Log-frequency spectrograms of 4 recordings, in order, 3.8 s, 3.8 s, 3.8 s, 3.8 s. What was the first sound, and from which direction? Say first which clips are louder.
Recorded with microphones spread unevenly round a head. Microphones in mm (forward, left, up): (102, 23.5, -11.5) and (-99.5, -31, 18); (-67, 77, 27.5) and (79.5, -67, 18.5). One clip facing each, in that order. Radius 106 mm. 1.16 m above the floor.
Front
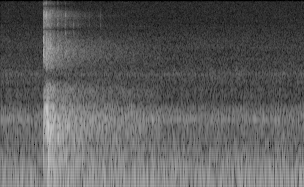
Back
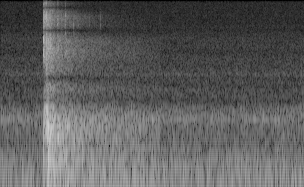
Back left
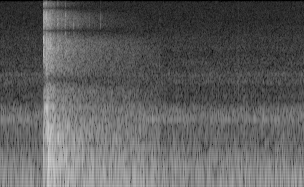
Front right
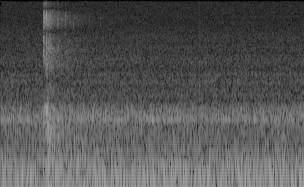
A door slam: back 2 dB, back left 17 dB; 125° left.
